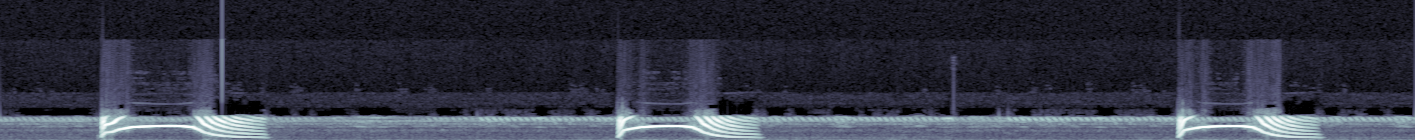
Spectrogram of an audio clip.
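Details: White-browed crake call recording, unedited, used as a lure for hunting crakes in swamps and rice fields: three loud calls about every three seconds, each a sharp upward note, a held whistle, then a fast falling cascade of notes, over a steady high hum.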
